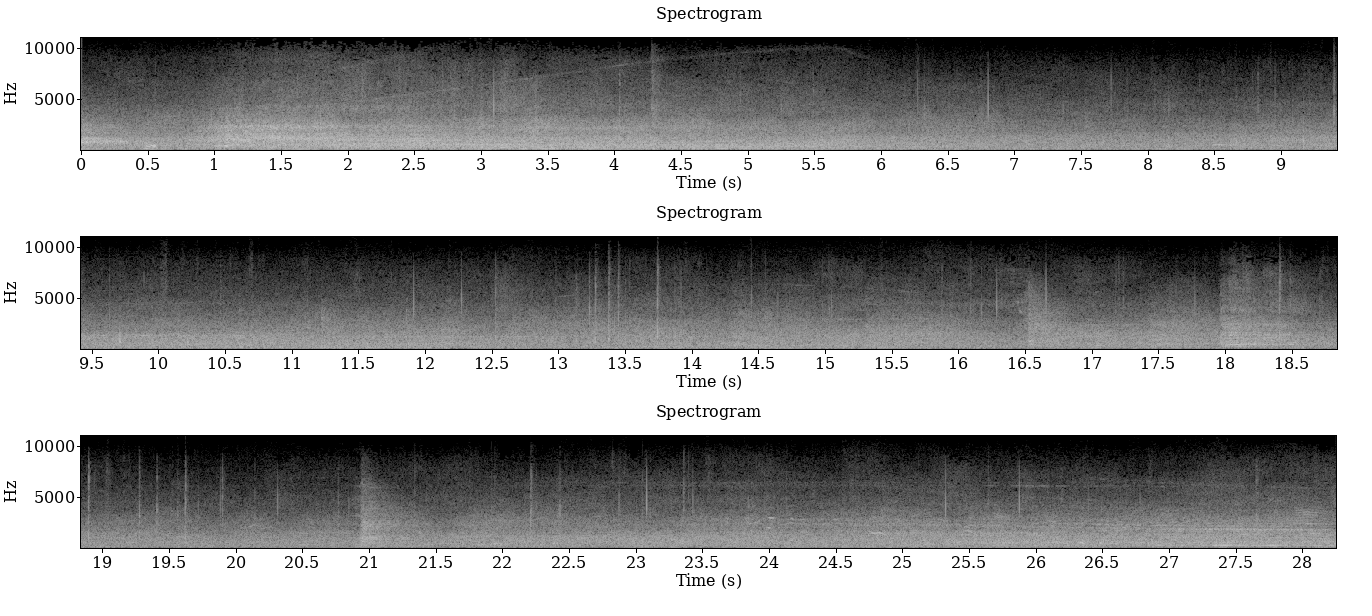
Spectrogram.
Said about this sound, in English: Traffic noise, building noise from high up above the street. This is one of the areas which is benefiting, maybe, from London's skyscraper boom.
